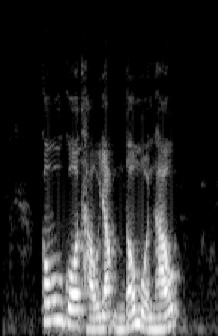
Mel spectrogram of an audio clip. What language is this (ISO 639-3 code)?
yue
